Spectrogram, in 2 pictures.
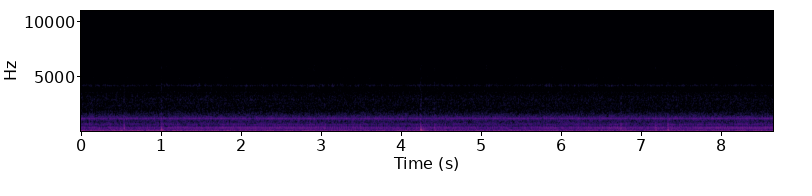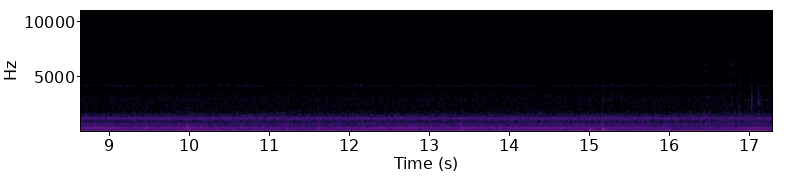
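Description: Faint steady electrical hum with a thin whining tone, the background noise of a computer's recording setup, with a few faint mouse clicks.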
